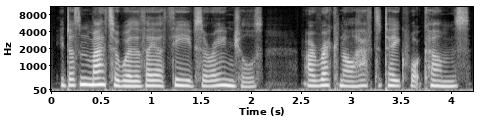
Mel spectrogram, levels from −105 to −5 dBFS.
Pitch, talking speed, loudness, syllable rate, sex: 215 Hz, 240 wpm, -17 LUFS, 6.5 syllables/s, female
